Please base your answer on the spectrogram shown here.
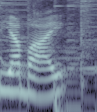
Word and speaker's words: yabai: There's a word in Japanese pronounced yabai.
